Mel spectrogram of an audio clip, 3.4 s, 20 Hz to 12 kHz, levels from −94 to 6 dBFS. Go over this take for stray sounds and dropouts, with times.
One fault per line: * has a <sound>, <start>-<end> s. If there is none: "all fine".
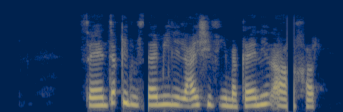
* has a dropout, 1.4-1.5 s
